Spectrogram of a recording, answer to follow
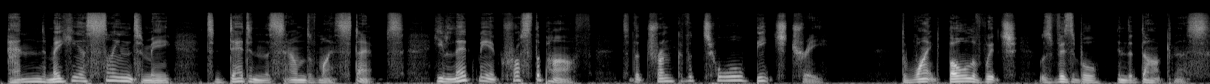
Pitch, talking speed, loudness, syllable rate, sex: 120 Hz, 185 wpm, -23 LUFS, 4.4 syllables/s, male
